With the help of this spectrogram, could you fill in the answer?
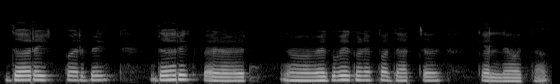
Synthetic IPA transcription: d̪əɾek̚pəɾbe | d̪əɾek | ʋeɡʋeɡɽ̃ẽpəd̪aɾt̪ʰə | kɛlːeɦot̪a̰

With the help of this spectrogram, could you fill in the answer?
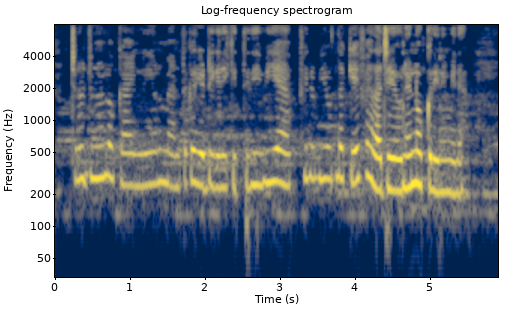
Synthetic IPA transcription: t͡ʃəloːd͡ʒʊnãːloːkãːɪnĩːʊnːmɛːnət̪kəɾiːeːɖɪɡɾiːkiːt̪iːd̪iːʋiːɛːpʰɪɾʋiːʊnd̪aːkeːpʰɛːlaːd͡ʒeːʊnẽːnoːkɾiːnĩːmɪlaː

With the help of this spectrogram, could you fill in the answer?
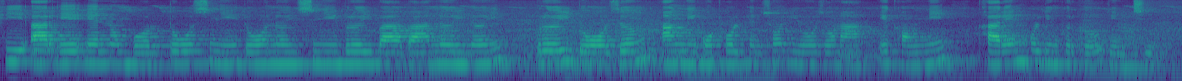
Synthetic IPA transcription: pʰiaɾeenːɔmbɔɾtɔsnidɔnɯjsnibɾɯjbabanɯjnɯj | bɾɯjdɔzɯŋaŋniʔɔʈʰɔlpʰensɔnɦijɔzɔna | ekʰawnnːi | kʰaɾenɦoldiŋpʰɯɾkʰɯwdintʰi

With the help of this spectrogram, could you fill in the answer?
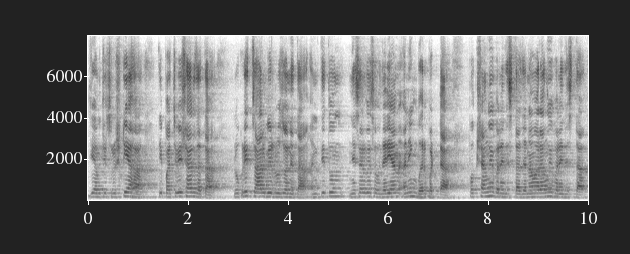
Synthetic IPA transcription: d͡ʑiamt͡ɕisɾuʂʈiːaɦat̪ipãt͡sʋeɕaɾd͡zat̪a̰ | lokɽit͡saɾʋiɾːud͡zonjɛt̪a̰a̰nit̪it̪uːnːisəɾɡəsə̃wd̪əɾijãnə̰nĩŋɡbʱəɾpəɽʈ̪a | pəkʂãŋɡʋĩbəned̪ist̪ad͡zənaʋəɾãŋɡʋĩbəned̪ist̪a

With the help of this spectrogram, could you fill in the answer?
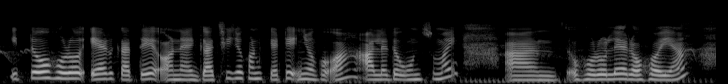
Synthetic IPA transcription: it̪ɔɦoɾoʔɛɾkat̪ɛɔ̰nɛɡat͡ʃʰid͡ʒɔkʰɔnkɛʈɛt̪̚ˀɲɔɡɔ̰ʔaa̰lɛd̪ɔunsɔmɔj | ɦoɾolɛɾɔɦɔja

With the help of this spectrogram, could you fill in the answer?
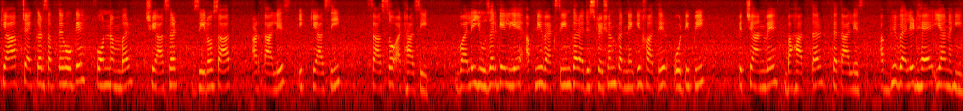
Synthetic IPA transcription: kjaːaːp̚t͡ʃɛːkːɐɾsɐk̚t̪eɦokefoːnːɐ̃mbəɾ | t͡ʃʰɪjaːsəʈ̚ | ziːɾosaːt̪ʰ | ɐ̰ɽt̪aːliːs | ɪkːjaːsi | saːt̪sɔʔɐ̰ʈʰaːsi | ʋaːlijuːzəɾk̬elieʔɐ̰pniʋɛːksiːnkaɾeːd͡ʒɪsʈɾeːʃənkɐɾnekixaːt̪ɪɾoːʈiːpi | pɪt͡ʃaːnʋebɐɦat̪ːəɾt̪ɛ̃ːt̪aːliːs | ɐbːʱiʋɛːlɪɖɦɛjanɐɦĩː

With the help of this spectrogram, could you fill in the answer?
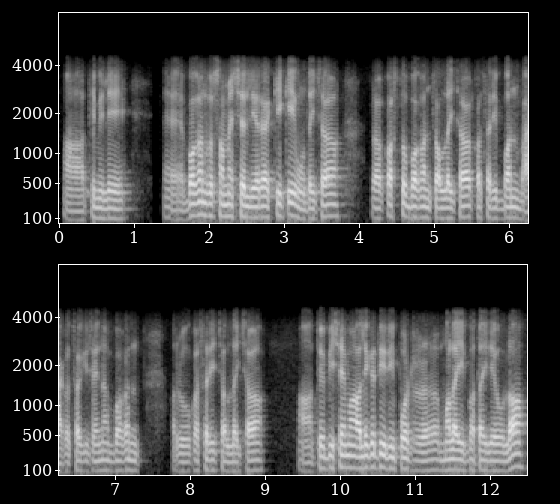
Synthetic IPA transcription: t̪imile | bʌɡʌnkosʌmʌsjalieɾʌkekeɦũd̪ʌjt͡sʰʌ | rʌkʌst̪obʌɡʌnt͡sʌld̪ʌjt͡sʰʌkʌsʌɾibʌnbʱakot͡sʰʌkit͡sʰʌjnʌbʌɡʌn | ɦʌɾukʌsʌɾit͡sʌld̪ʌjt͡sʰʌ | t̪jobisʌemaʌlikʌt̪iɾiporʈmʌlajbʌt̪ajd̪ejõlʌ

